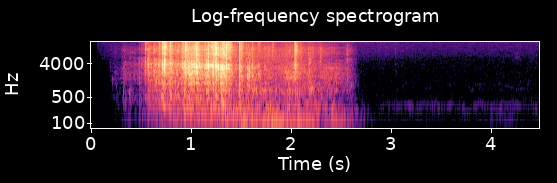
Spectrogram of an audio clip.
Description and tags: PC, pulling the case on wheels
Pulling the case on wheels out.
